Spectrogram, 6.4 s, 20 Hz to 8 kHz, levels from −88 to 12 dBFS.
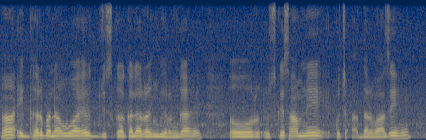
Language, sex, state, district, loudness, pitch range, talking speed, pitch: Hindi, male, Bihar, Begusarai, -18 LUFS, 120-150 Hz, 150 wpm, 140 Hz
